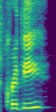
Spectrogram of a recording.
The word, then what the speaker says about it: Kriti: In terms of me, my name's Kriti. It rhymes with pithy.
